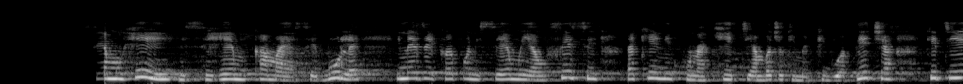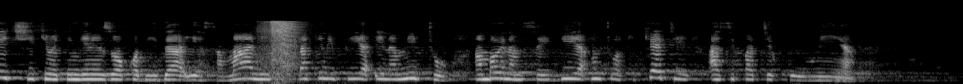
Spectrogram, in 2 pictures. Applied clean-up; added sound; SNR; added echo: none; Fireworks; 5 dB; reverberation time 1.1 s.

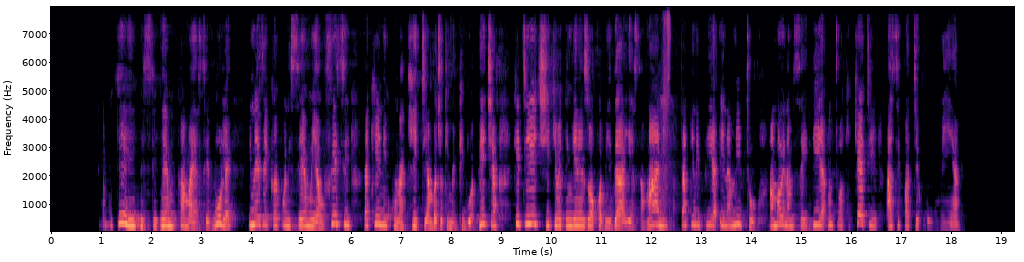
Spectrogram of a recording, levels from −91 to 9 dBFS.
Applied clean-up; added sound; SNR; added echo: neural mask model DeepFilterNet 3.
